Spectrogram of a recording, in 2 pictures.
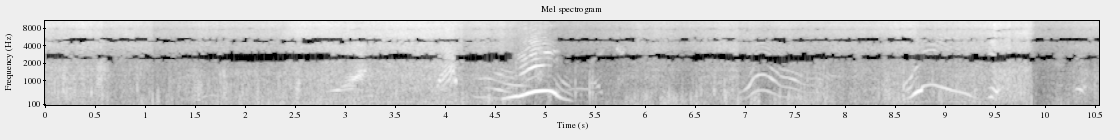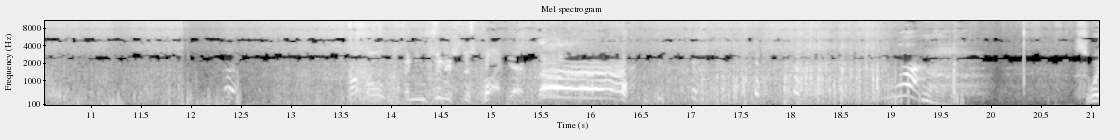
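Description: A sled scrapes and hisses over snow.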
